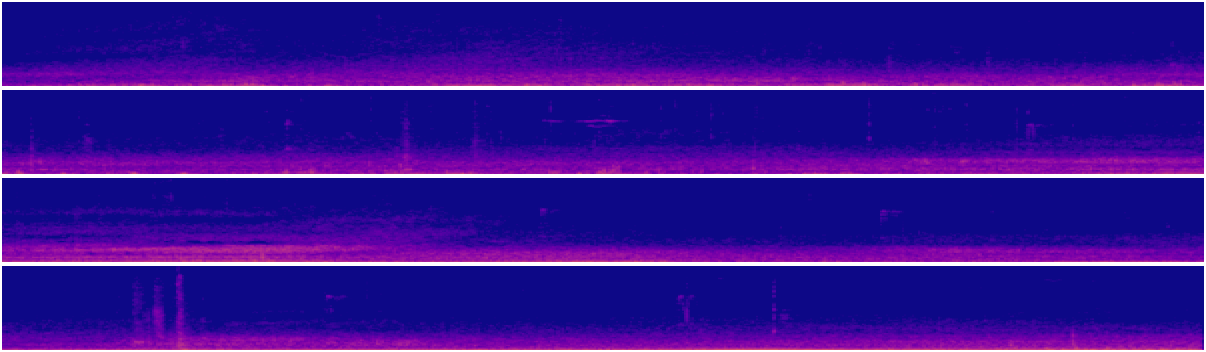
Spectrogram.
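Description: Road traffic noise with wind on the microphone; a low vehicle rumble grows louder over the last third.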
